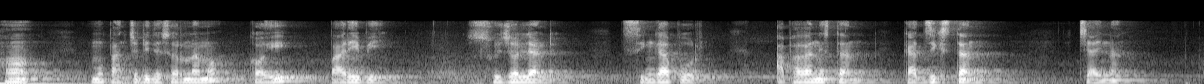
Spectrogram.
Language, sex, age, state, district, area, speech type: Odia, male, 30-45, Odisha, Khordha, rural, spontaneous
